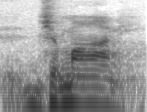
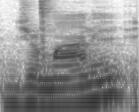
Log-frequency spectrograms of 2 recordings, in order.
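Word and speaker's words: Gemignani: called Pizza Rock and I know I'm going to say his name wrong but it is uh owned and operated uh by Tony Jamani does that sound right Jamani you're you're pretty close I think you're missing a syllable there maybe you know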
